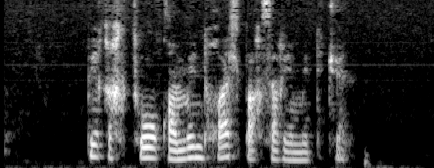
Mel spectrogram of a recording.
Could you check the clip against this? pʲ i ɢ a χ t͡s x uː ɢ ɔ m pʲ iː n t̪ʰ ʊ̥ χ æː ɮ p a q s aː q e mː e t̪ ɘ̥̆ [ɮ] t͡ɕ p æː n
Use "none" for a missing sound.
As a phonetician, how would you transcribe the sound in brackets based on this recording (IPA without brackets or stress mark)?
none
